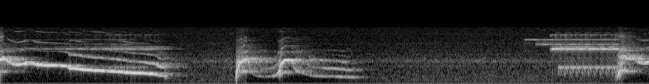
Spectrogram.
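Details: Indoor Dachshund wanting the phone answered: a long descending howl, then a short rising yelp and a lower sliding wail, before a telephone ring starts again at the end.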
